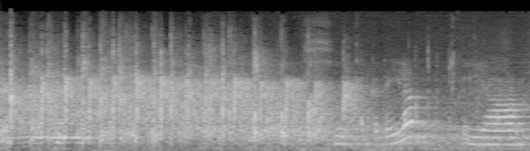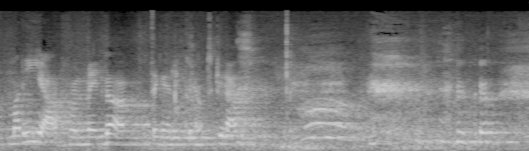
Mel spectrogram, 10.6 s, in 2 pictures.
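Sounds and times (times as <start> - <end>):
audience applause: 0.0 - 3.6
speech: 4.8 - 10.5
laughter: 8.4 - 10.5.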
